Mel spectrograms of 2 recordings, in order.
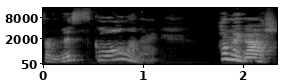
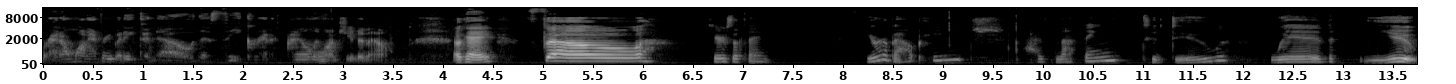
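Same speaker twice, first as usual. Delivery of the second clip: playful mock whisper, lower pitch; 3 semitones lower than usual. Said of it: "'cause I have to whisper".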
